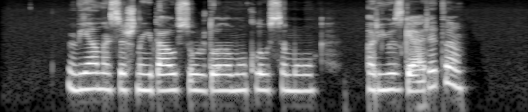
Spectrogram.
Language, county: Lithuanian, Vilnius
